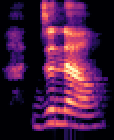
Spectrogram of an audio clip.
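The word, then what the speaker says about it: Donnell: would said it right danelle accent on the last syllable and saint claire on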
